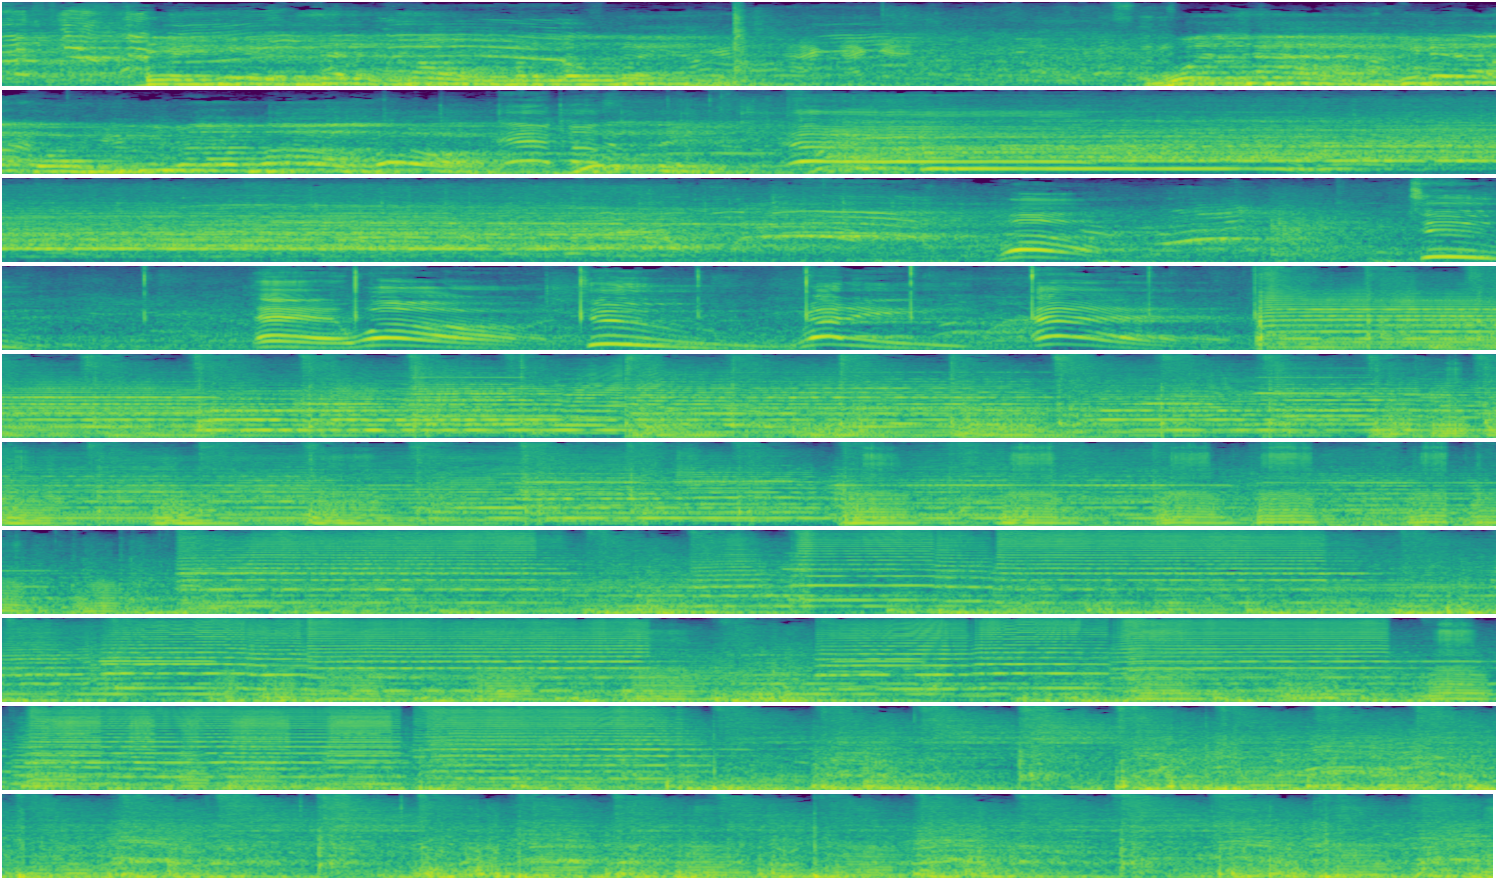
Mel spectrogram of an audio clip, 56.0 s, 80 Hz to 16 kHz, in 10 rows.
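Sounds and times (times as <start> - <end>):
marching band playing brass tune: 21.4 - 56.0.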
